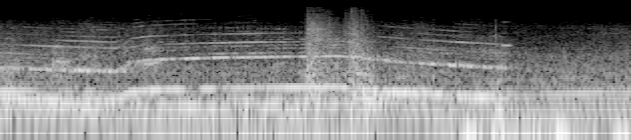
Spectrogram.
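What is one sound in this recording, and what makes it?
A car engine revs and hums steadily as the car speeds along, its pitch rising and falling.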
